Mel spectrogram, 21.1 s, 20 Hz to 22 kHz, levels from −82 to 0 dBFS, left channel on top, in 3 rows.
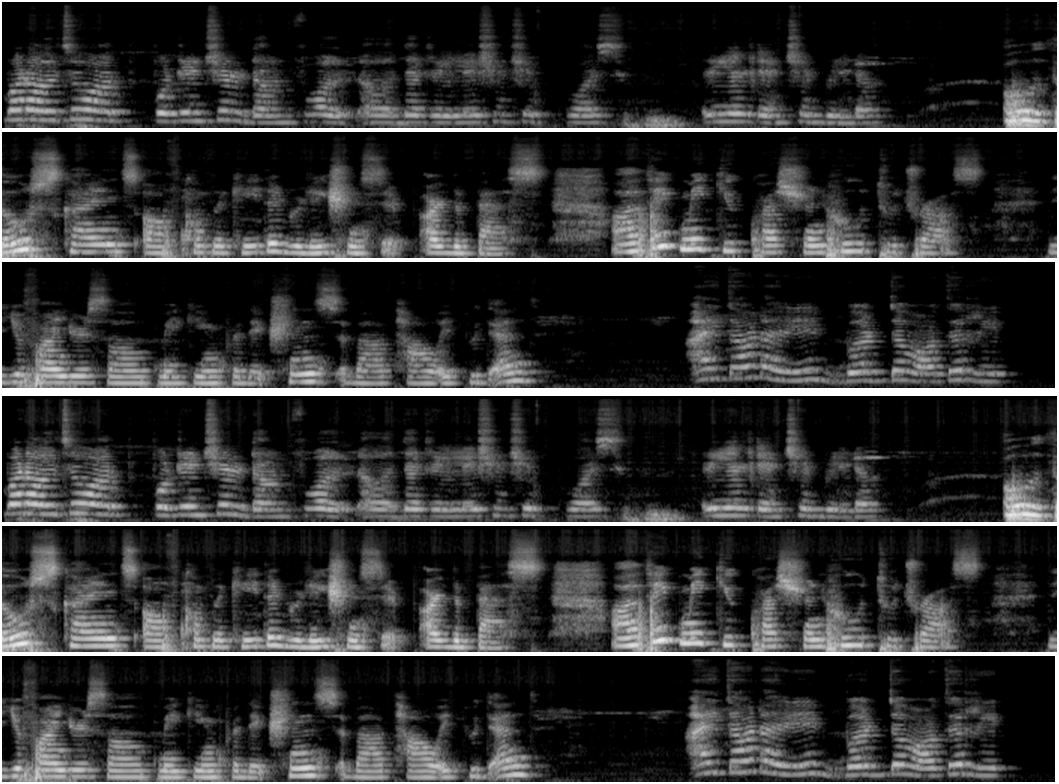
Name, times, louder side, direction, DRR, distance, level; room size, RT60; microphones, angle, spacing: voice 1, 0.0-4.1 4.7-5.9 18.6-20.7, right 4 dB, 75° right, 0.9 m, -30 dB
voice 2, 6.7-17.6, right 2 dB, 25° right, 0.3 m, -22 dB
2.7 x 2.2 x 3.4 m
head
